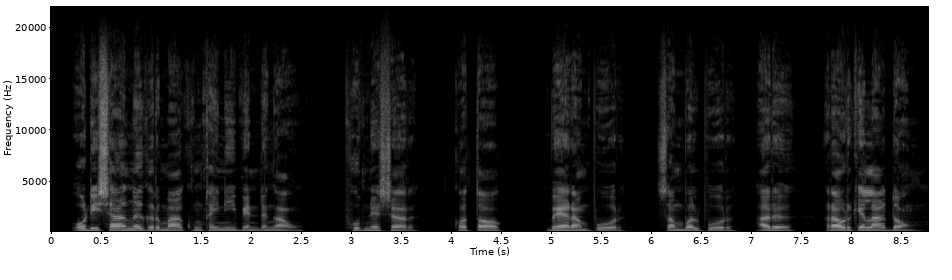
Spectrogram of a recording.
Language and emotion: Bodo, neutral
